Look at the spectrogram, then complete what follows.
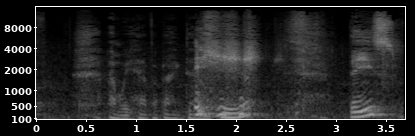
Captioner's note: chuckles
